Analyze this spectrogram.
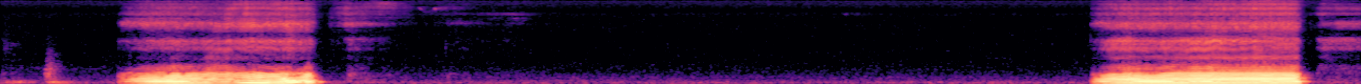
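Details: French bulldog: two long, loud, buzzing snores about ten seconds apart with silence between; snoring in a flat-faced dog.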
